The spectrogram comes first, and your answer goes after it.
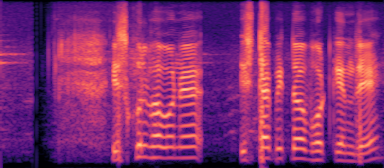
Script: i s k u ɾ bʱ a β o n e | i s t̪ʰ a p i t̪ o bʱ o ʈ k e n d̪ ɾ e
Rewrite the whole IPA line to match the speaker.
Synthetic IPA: i s k u l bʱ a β o n e | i s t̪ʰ a p i t̪ o bʱ o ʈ k e n d̪ ɾ e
